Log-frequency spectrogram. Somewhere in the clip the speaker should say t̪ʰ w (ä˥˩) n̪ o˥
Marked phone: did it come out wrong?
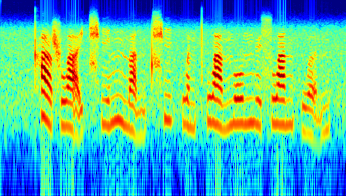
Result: no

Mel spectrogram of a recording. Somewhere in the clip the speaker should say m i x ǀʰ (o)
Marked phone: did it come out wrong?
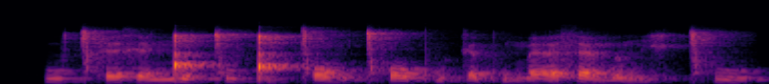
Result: yes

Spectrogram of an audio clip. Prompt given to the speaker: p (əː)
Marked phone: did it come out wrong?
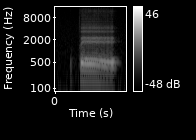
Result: yes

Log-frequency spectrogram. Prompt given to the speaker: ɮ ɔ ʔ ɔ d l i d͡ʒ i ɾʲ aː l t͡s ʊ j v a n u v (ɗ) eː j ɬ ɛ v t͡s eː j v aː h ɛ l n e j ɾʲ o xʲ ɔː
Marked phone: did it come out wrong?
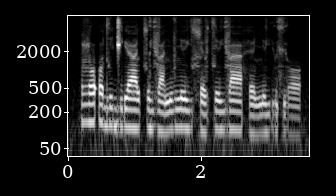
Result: yes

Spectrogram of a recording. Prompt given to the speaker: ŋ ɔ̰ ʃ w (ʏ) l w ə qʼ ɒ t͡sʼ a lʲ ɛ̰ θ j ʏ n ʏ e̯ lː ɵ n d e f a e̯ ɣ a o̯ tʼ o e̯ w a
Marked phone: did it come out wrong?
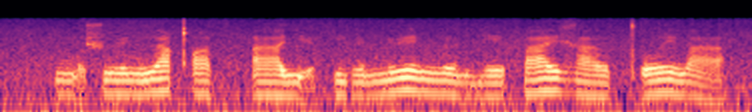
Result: no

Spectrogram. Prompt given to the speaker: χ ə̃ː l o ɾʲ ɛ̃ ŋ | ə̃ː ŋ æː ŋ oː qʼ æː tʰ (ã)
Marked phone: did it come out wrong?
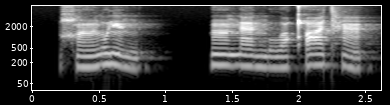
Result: yes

